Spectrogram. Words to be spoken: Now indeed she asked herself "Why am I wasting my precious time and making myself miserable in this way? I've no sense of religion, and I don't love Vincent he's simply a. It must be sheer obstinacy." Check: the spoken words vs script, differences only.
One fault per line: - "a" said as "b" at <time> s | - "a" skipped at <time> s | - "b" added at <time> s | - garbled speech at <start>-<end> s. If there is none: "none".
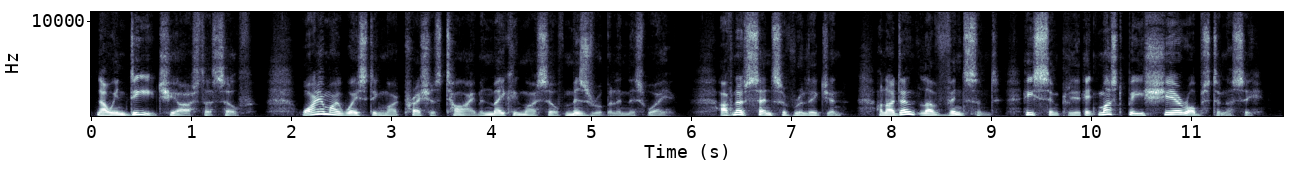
none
